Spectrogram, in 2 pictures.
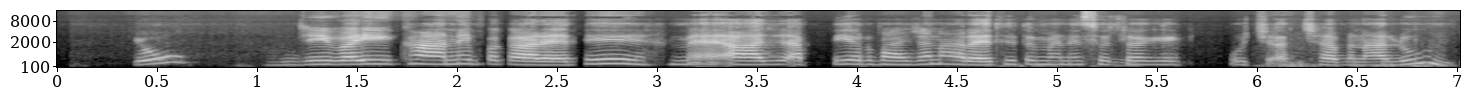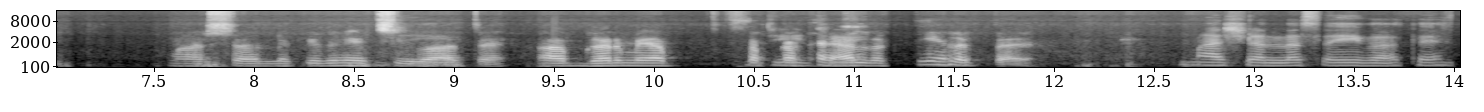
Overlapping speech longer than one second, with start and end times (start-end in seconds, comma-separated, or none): none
